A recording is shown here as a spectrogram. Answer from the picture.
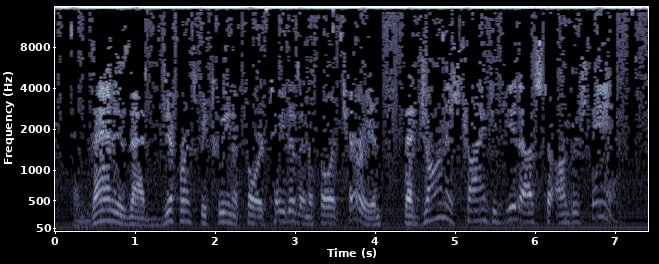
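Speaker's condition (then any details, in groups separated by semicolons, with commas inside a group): No condition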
